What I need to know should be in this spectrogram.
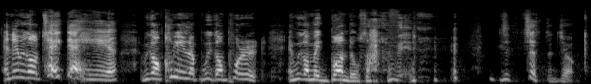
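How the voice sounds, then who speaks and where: A woman's voice: on the high side, animated, fast talker, sharp tone, slightly rough, no echo. A woman in her forties from Brooklyn, preaching in an impassioned, emphatic way and acting out voices in a vlog sermon. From Brooklyn, USA. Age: 40s.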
